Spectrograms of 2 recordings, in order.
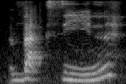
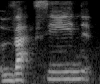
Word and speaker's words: vaccine: of saying this it's vaccine back okay so the pronunciation here is vaccine the stress falls on the first syllable vaccine where else in the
